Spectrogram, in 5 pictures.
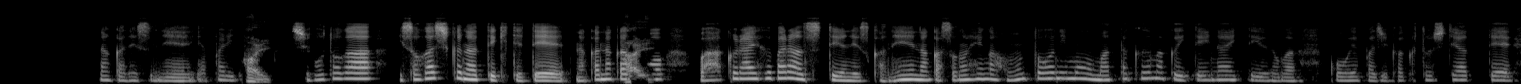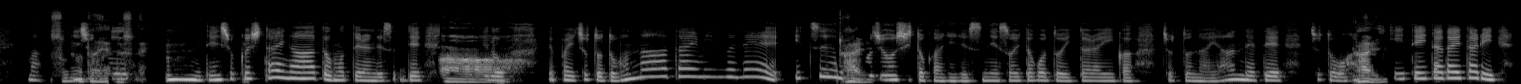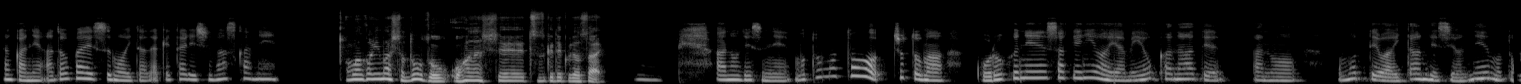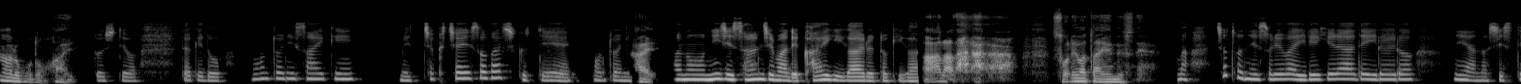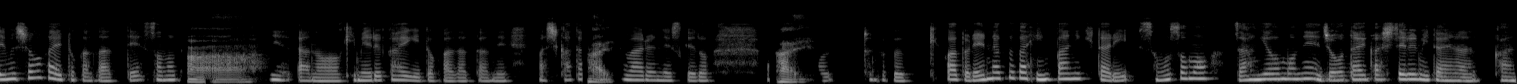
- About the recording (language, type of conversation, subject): Japanese, advice, 現職の会社に転職の意思をどのように伝えるべきですか？
- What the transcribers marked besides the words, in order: tapping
